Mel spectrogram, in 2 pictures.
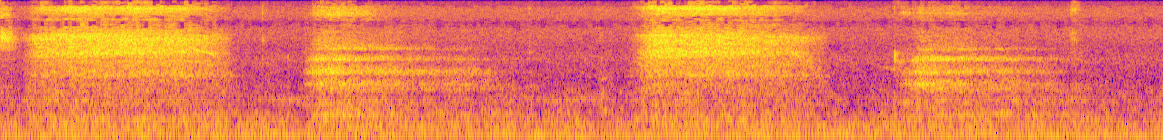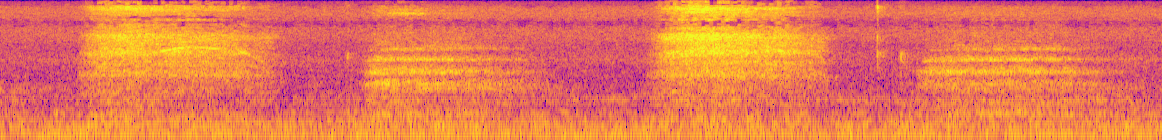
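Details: Respiratory assessment via stethoscope: four slow deep breath cycles, soft airy inhales and exhales over a low hum; bronchovesicular sounds heard upper chest, vesicular lower chest and under the armpit; all normal breath sounds.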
